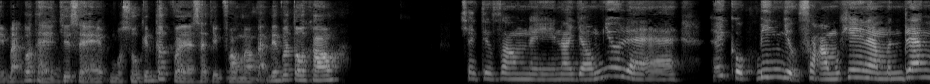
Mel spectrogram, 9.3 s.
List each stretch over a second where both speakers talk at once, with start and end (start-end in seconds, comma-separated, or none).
none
